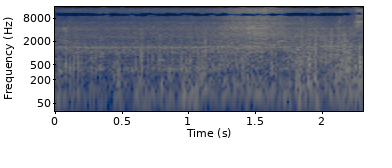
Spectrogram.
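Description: Wind buffeting the microphone of a camera on a moving scooter: a loud, uneven rumble, with the scooter's road noise underneath.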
